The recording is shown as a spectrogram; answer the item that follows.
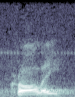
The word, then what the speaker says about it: Crowley: learned about with Aleister Crawley he likes to bring have his name pronounced Crowley to rhyme with holy and the sadness today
